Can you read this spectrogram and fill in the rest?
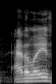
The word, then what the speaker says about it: Adelaide: But this is, like, when he comes back into the spaceship, there's this one moment where Adelaide looks up at him. Adelaide, is that how to say her name? – Mm-hmm.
